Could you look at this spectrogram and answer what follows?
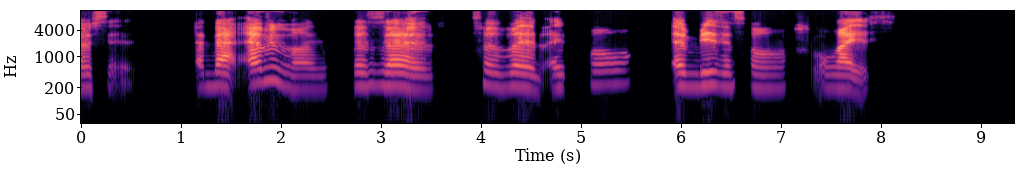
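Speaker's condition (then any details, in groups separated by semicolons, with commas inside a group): Spinal muscular atrophy type 1; most severe form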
